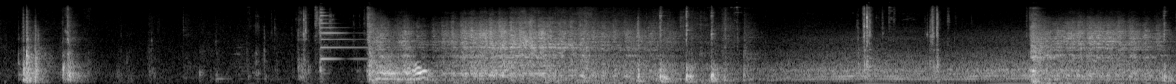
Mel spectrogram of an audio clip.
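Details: Replacement vehicle being readied while a 2016 Toyota Tundra TRD Pro is in for repair: carbureted engine primed, keys jingle then slow, uneven grinding crank for several seconds, never catches; weak crank suspected, cause unconfirmed; jump battery fetched next.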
